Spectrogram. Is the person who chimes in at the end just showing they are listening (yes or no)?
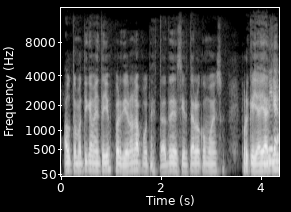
yes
